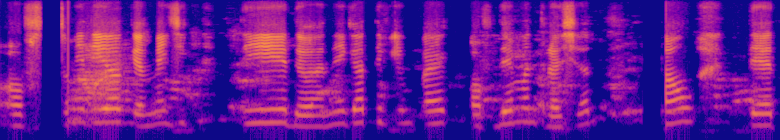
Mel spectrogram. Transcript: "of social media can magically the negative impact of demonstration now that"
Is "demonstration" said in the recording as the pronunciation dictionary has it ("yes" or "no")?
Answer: no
